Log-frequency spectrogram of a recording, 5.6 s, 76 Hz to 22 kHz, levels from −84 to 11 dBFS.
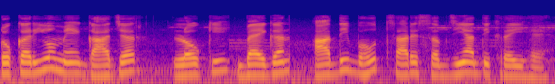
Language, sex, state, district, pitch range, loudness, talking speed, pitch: Hindi, male, Jharkhand, Ranchi, 140-170 Hz, -17 LUFS, 130 wpm, 155 Hz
